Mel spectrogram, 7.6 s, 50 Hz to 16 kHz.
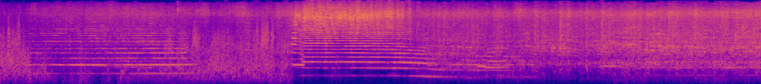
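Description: Indian Railways WAP-7 electric locomotive sounding its multi-tone horn in two blasts as it passes at speed, the second blast louder and falling in pitch as the locomotive goes by. Then the Rajdhani Express coaches run past with a steady rumble and wheel clatter.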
